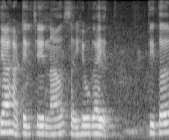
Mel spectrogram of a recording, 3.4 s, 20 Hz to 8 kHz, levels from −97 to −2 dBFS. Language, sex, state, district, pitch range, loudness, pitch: Marathi, female, Maharashtra, Gondia, 160-190 Hz, -16 LUFS, 165 Hz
